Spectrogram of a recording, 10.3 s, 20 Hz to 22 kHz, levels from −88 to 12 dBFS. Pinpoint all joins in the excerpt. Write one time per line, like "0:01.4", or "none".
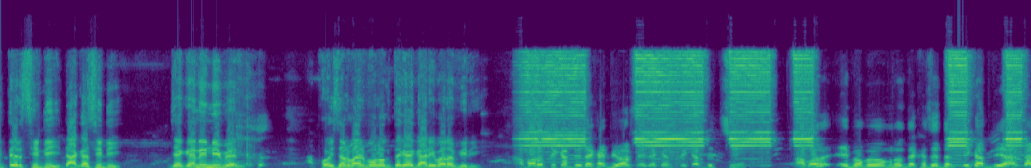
0:05.2

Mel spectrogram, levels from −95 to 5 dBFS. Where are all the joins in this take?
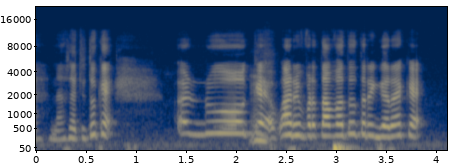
none

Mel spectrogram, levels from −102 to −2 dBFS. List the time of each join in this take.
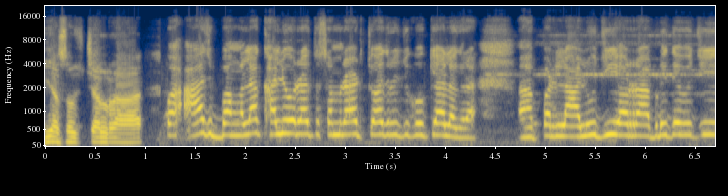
0:01.1

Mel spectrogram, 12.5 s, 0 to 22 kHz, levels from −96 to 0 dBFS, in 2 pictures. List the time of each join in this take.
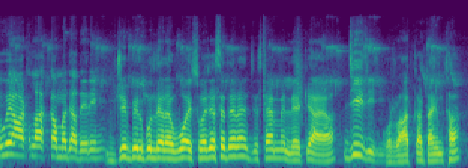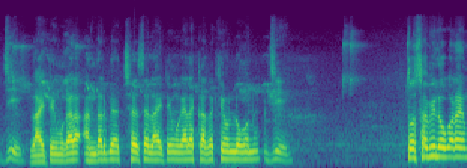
none

